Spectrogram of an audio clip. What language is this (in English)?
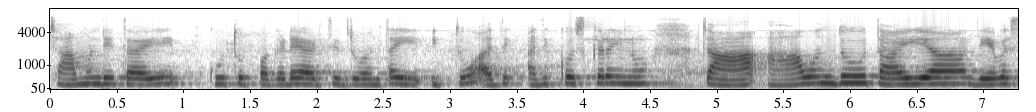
Kannada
